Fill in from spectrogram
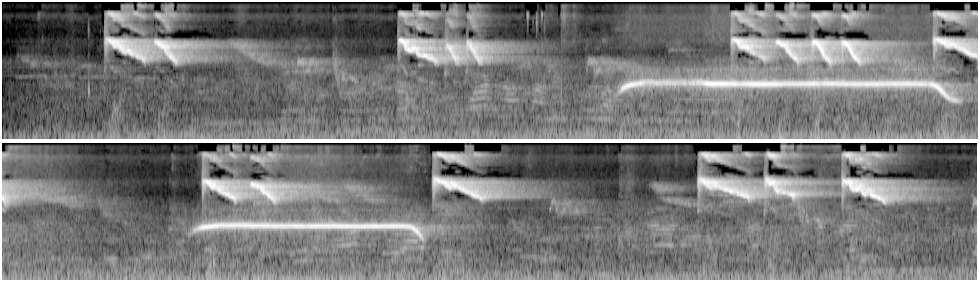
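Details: White-eye singing: bursts of very high, thin, rapidly down-slurred twittering phrases roughly every two seconds, twice broken by a long, flat, steady whistle at a lower pitch lasting over a second.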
